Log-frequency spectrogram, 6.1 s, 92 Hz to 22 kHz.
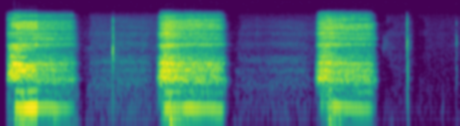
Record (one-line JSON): {"exhalation_length": "6.1 s", "exhalation_amplitude": 24077, "exhalation_signal_mean_std_ratio": 0.47, "survey_phase": "beta (2021-08-13 to 2022-03-07)", "age": "18-44", "gender": "Female", "wearing_mask": "No", "symptom_new_continuous_cough": true, "symptom_runny_or_blocked_nose": true, "symptom_sore_throat": true, "symptom_fatigue": true, "symptom_headache": true, "symptom_onset": "4 days", "smoker_status": "Never smoked", "respiratory_condition_asthma": false, "respiratory_condition_other": true, "recruitment_source": "Test and Trace", "submission_delay": "2 days", "covid_test_result": "Positive", "covid_test_method": "RT-qPCR", "covid_ct_value": 21.4, "covid_ct_gene": "ORF1ab gene", "covid_ct_mean": 21.8, "covid_viral_load": "71000 copies/ml", "covid_viral_load_category": "Low viral load (10K-1M copies/ml)"}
